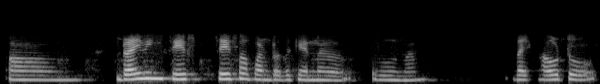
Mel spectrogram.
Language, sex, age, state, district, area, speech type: Tamil, female, 30-45, Tamil Nadu, Kanchipuram, urban, conversation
